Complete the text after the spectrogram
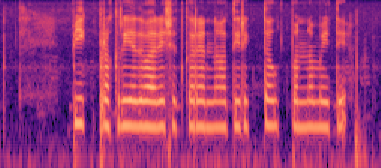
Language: Marathi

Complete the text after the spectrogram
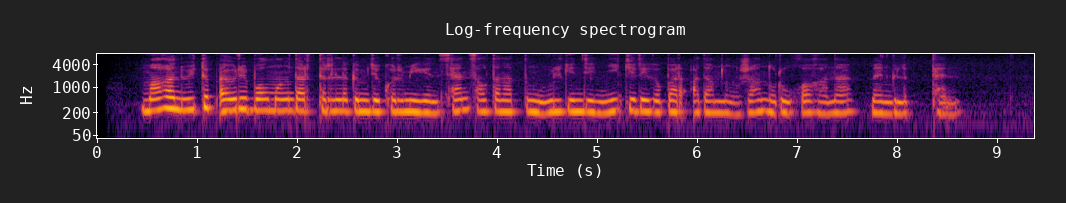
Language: Kazakh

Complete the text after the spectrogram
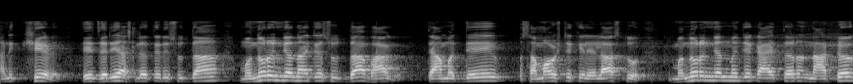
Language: Marathi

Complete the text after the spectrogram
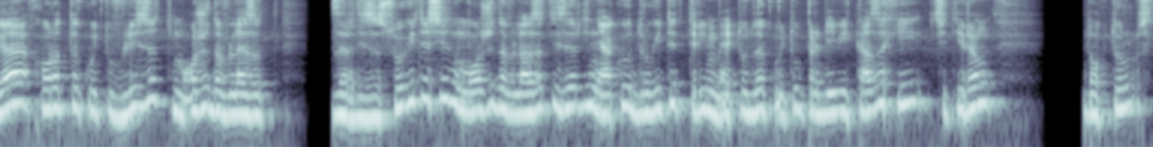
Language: Bulgarian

